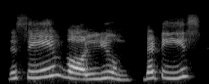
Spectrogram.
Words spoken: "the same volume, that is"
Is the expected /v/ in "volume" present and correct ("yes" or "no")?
yes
